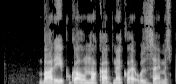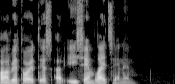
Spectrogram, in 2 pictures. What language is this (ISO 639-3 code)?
lav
